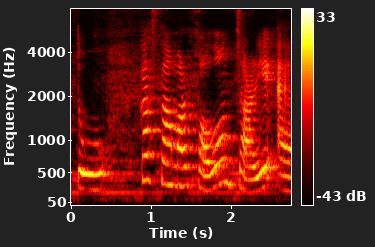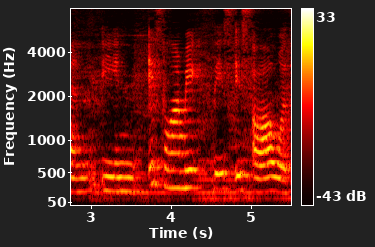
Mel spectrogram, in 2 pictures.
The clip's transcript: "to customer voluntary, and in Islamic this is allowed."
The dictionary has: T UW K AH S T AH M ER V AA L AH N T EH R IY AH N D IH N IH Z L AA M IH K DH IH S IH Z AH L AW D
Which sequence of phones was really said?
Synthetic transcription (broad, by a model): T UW K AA S T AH M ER F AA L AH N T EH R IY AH N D IH N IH S L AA M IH K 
